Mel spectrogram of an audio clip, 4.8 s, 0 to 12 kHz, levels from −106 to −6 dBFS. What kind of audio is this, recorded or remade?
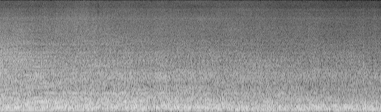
remade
